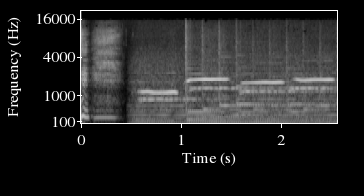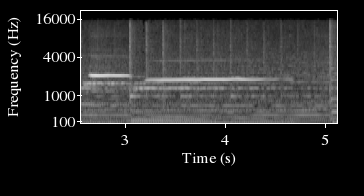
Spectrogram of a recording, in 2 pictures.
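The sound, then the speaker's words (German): A person whistles the X-Files (Akte X) TV theme melody, an eerie, wavering tune in long sustained high notes that slide between pitches, over a steady low hum with no talking. “Ich wollte gerade sagen, mach mal, die, mach mal kurz die Akte X-Melodie bitte.”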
